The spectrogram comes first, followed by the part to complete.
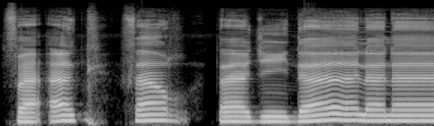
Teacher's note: Huruf na kita panjangkan dua harakat karena terdapat tanda alif di depannya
